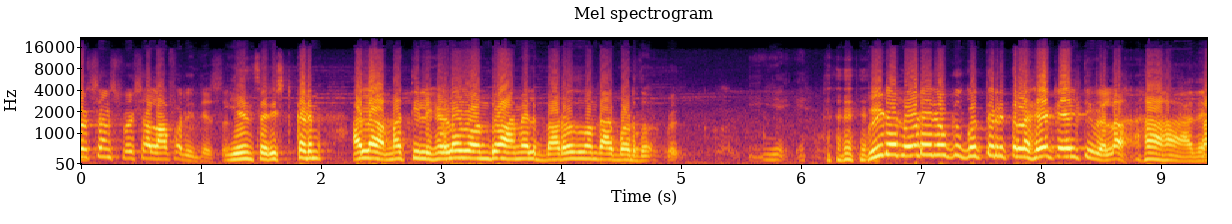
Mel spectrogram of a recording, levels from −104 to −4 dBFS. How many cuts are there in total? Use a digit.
0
